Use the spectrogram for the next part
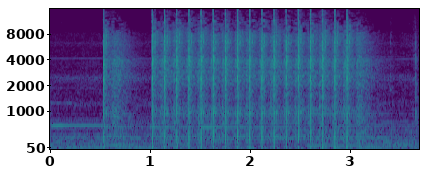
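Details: Single clicks, then rapid, sharp, regular clicking impacts at high speed: a digital electric chiropractic spine adjusting gun (up to 1100 N) with its second attachment running in the third mode, with more power and speed.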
